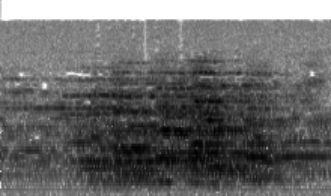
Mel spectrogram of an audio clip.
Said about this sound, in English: A bright, shining morning, and the bells of the town pealing out there beyond his window.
